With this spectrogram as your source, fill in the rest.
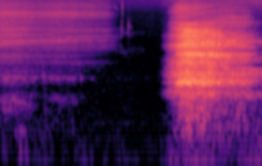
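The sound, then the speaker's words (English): A single deep breath taken during a guided tapping exercise, coming after a near-silent pause as one long, airy rush that starts strong and gradually tapers off. “Deep breath.”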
